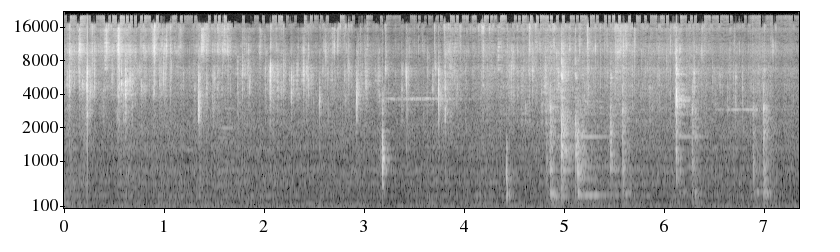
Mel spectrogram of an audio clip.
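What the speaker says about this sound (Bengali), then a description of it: "নারকেলটাও একটু ভেজে নেব" Grated coconut fries in ghee in a pan while chira halwa is being made, giving a faint, soft sizzle scattered with small crackles and pops.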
